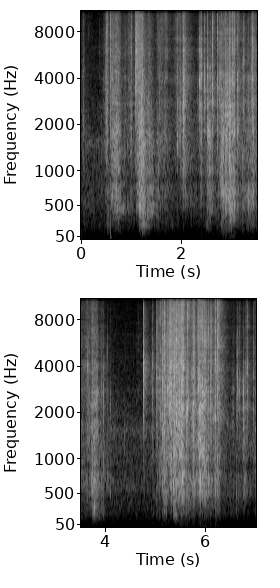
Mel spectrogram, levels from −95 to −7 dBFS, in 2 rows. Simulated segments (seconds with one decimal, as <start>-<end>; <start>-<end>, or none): 1.6-4.1; 5.5-7.0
